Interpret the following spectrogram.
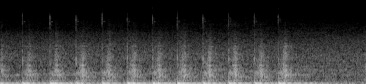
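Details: Honda CR-V with a suspension noise complaint; the suspension has no play, but the steering rack (caixa de direção) is worn, a chronic fault, giving quick, even metallic clunks about four a second; the rack is to be replaced.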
